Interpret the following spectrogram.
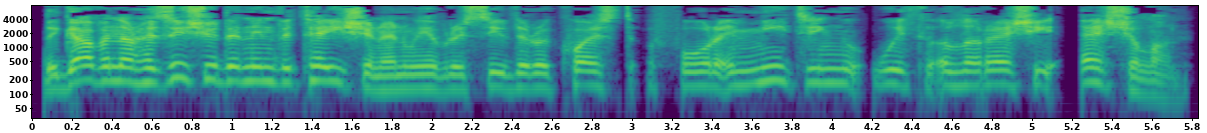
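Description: A man voicing a dutiful soldier in a read-aloud story. He reports in a brisk, formal voice, somewhat higher than the narrator's, and the sound is dry and close. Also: animated, dry recording.

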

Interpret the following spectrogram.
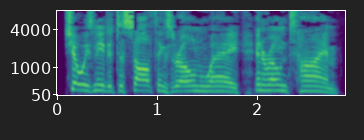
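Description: A man's voice: high voice, fairly even intonation, fairly quick, no echo, voice pushed up. A man voicing an emotional, defensive woman who grieves for her sister in an audiobook crime story. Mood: troubled.

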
